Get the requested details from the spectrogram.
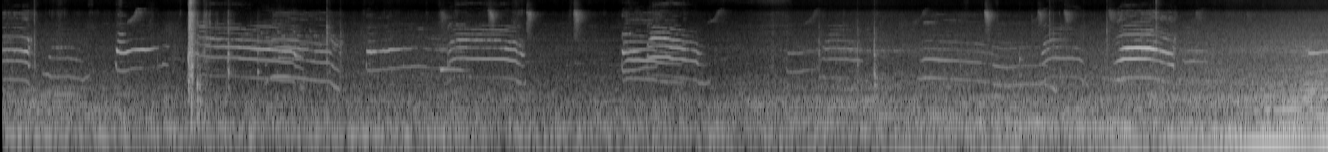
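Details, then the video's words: A little cat meows repeatedly before eating alongside other cats, while a tom cat sneezes. Arched, harmonic meows rise and fall, some drawn out, at irregular intervals, with one sharp broadband burst early on and steady low background rumble. "little cat meows while the tom cat also sneezes before eating with other cats"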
